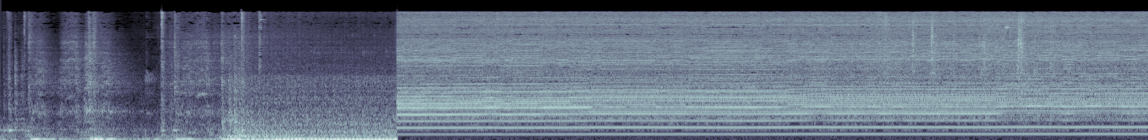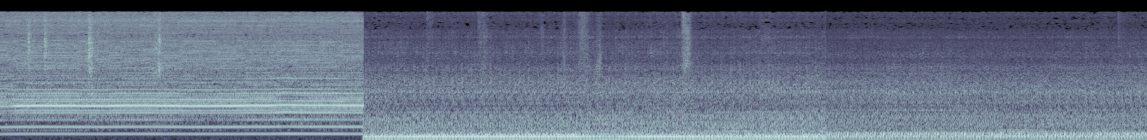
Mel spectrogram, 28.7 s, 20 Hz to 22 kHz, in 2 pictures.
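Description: Kukje (International) EF475 tractor's diesel engine starting with a few knocks and catching about three seconds in, then running steadily. Between about five and nineteen seconds the low engine note drops out and a steady hum with evenly spaced overtones takes its place.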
